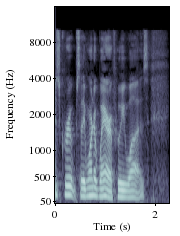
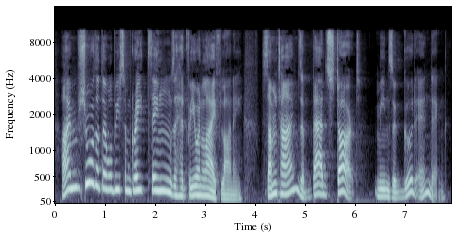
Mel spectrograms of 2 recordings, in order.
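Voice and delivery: higher doctor's voice, ending slowly; kindly doctor, encouraging; 6 semitones higher than usual. A narrator's reading. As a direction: reassure the young patient, pitched up, slowing at the end. Doctor encourages the young man.

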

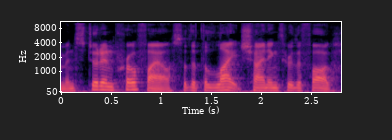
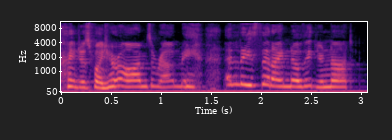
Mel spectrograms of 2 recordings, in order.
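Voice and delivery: put-on higher, louder voice of a young woman; heroine's voice; 6 dB louder than usual. A narrator's reading. Heroine pleading with the man she loves, higher and louder.

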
